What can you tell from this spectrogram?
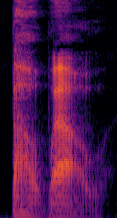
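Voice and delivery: loud bow-wow bark; barking dog. Acted. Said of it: "said the dog".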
